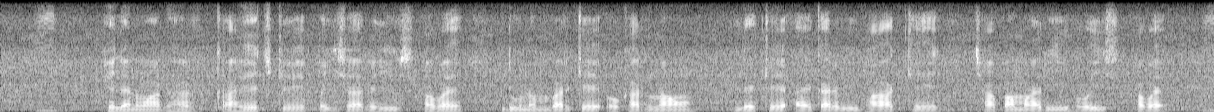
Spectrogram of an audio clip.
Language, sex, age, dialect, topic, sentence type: Chhattisgarhi, male, 18-24, Western/Budati/Khatahi, banking, statement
